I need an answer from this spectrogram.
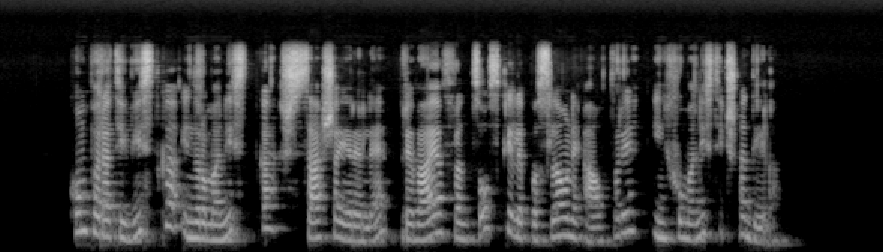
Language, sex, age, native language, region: Slovenian, female, 30-49, Slovenian, Gorenjska region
